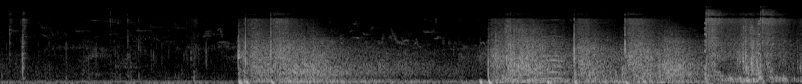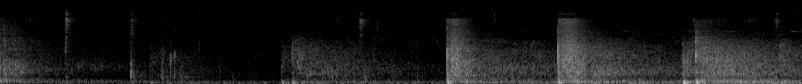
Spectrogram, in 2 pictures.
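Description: Shotgun shots fired at clay targets: several sharp reports spaced a second or more apart, some close together in pairs, each trailing off over a second or two.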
